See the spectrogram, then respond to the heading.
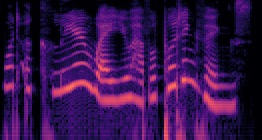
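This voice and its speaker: A woman's voice: high-pitched, sing-song, unhurried, darkish tone, no room sound, clean studio sound, pitched above the performer's own voice. A woman voicing an overbearing, affectionate older Duchess in a storybook, effusive and sententious, drawing out her phrases. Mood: pleased, agreeable.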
